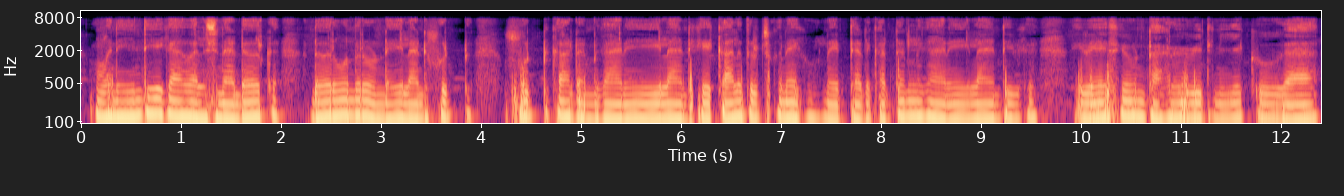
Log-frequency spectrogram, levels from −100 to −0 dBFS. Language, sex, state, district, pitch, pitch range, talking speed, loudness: Telugu, male, Andhra Pradesh, Chittoor, 110 Hz, 105-120 Hz, 95 wpm, -16 LUFS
